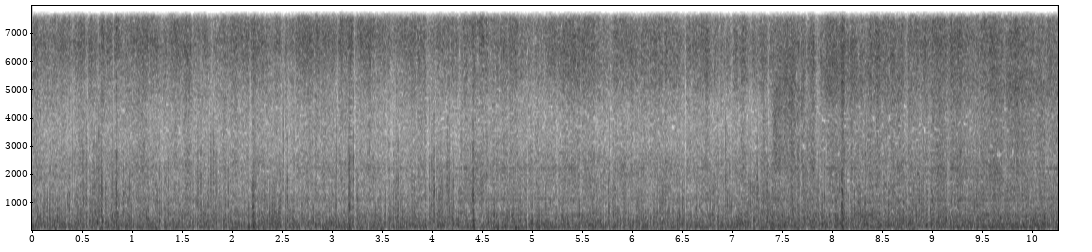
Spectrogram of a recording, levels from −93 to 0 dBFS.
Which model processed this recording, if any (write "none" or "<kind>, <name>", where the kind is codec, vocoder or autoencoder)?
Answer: none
